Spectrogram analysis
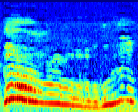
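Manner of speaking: sung-out swooping "woo", rising high; pretend magic effect. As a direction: voice a wavy flashback sound effect. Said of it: "Pretend we did the visual effects".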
